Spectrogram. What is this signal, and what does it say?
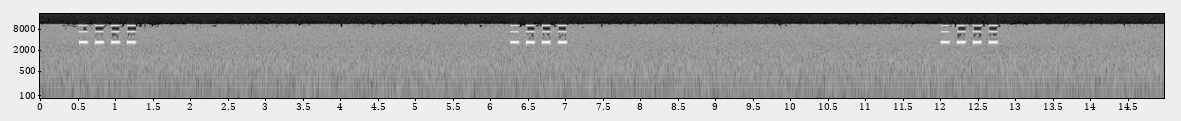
Alarm pattern, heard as an alarm's beeps, played three times, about 3400 Hz. Temporal four. Carbon monoxide.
